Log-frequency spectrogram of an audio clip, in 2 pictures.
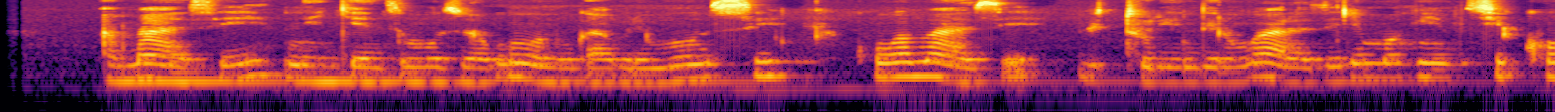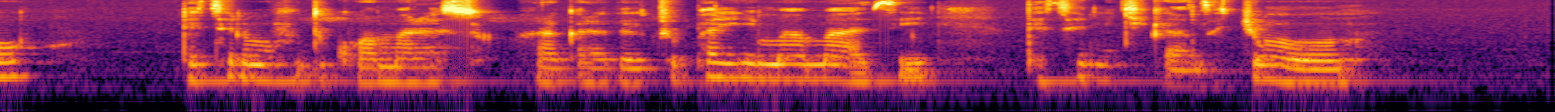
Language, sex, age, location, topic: Kinyarwanda, female, 25-35, Kigali, health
